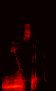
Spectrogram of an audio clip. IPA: ˈmju:zɪk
